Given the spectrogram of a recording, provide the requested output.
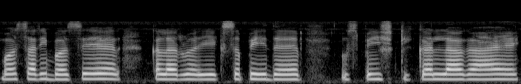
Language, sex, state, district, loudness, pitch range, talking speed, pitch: Hindi, female, Maharashtra, Gondia, -16 LUFS, 235-240 Hz, 140 wpm, 235 Hz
